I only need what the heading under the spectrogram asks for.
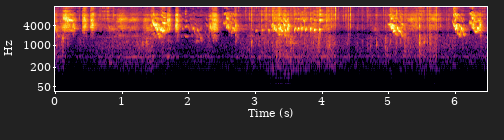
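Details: Pet budgerigars chirping while enjoying a bath: scattered high chirps and squeaky notes over constant splashing and fluttering water noise.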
